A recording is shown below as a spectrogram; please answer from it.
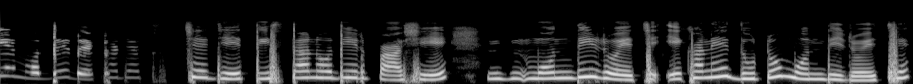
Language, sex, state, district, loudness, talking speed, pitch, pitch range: Bengali, female, West Bengal, Jalpaiguri, -15 LUFS, 105 wpm, 285 Hz, 255-325 Hz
